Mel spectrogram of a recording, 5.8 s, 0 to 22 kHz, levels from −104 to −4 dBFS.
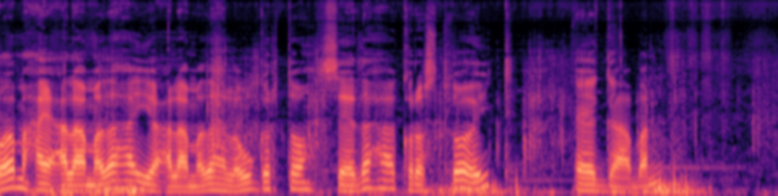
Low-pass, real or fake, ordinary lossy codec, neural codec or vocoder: none; real; none; none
